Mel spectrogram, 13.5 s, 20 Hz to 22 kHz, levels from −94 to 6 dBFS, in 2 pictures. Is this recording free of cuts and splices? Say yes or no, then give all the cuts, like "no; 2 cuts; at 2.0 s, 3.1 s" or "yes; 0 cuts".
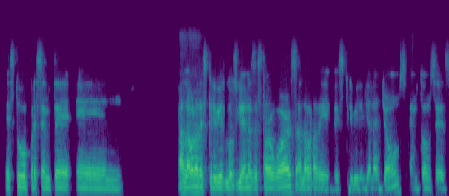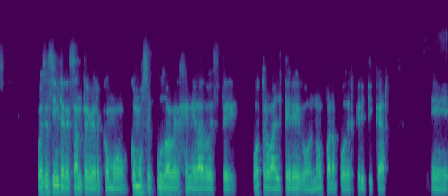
no; 2 cuts; at 2.7 s, 3.3 s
